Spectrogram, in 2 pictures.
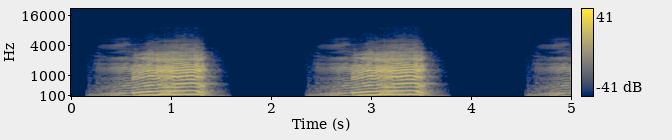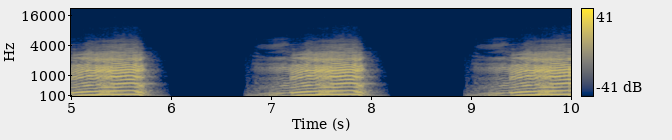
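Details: A cow (Bos taurus) gives low, drawn-out moos, each lasting over a second and repeating about every two seconds.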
